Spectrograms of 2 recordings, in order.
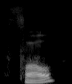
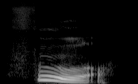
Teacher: the short sound is stopped almost. Uh, and the long sound is stretched.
